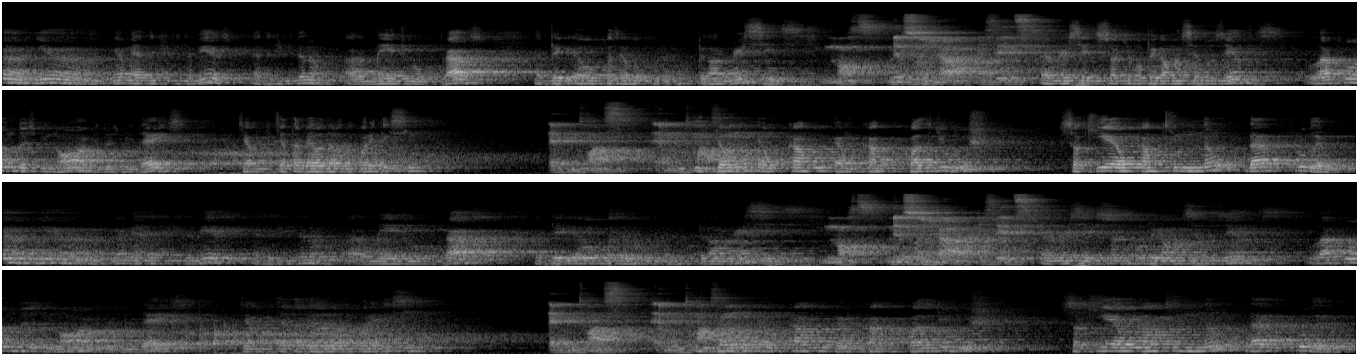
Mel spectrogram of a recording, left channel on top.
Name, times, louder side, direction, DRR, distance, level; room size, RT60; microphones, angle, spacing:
voice 1, 0.0-8.1 10.4-12.8 13.0-15.4 15.9-17.7 20.5-23.4 24.1-26.8, left 3 dB, 65° left, 0 dB, 0.5 m, -32 dB
voice 2, 8.2-10.3 19.0-19.7 20.0-20.9, right 1 dB, 10° right, -9 dB, 0.9 m, -32 dB
sound 1, 14.6-19.6, right 3 dB, 65° right, 0.4 m, -42 dB
5.7 x 2.6 x 3.4 m, 2.9 s
head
